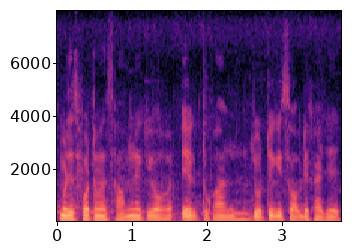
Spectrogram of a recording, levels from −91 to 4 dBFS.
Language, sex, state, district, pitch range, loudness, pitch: Hindi, male, Madhya Pradesh, Katni, 115-120 Hz, -19 LUFS, 120 Hz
